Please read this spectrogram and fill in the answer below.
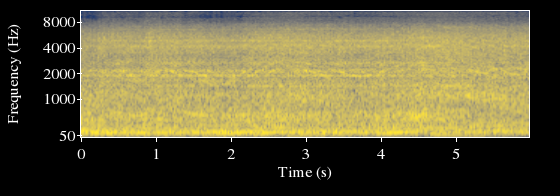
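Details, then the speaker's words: Suzuki Cultus three-cylinder carbureted car after a carburetor service, plunger check and butterfly/jet setup, following earlier plug and butterfly complaints. Started up, it gives a steady, even note with no stumble or popping. Normal, smooth running. "माशाल्लाह गाड़ी स्टार्ट है, ज़बरदस्त साउंड है, रिज़ल्ट ठीक है इसका।"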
